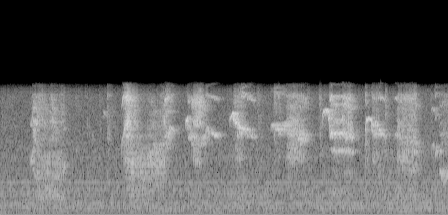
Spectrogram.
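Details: Stone marten pup at feeding time giving a run of harsh, squeaky, buzzy calls, roughly two per second, some rising into thin squeals, over a steady low hiss.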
